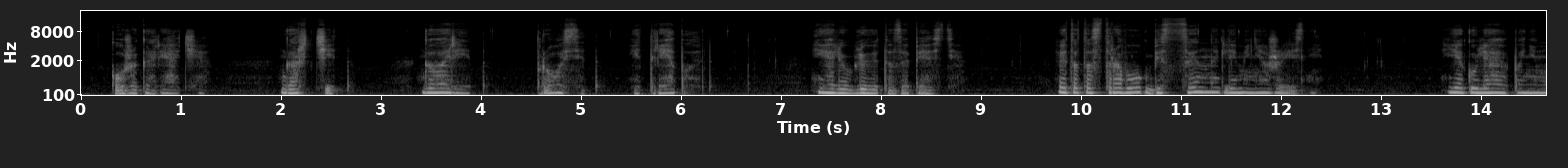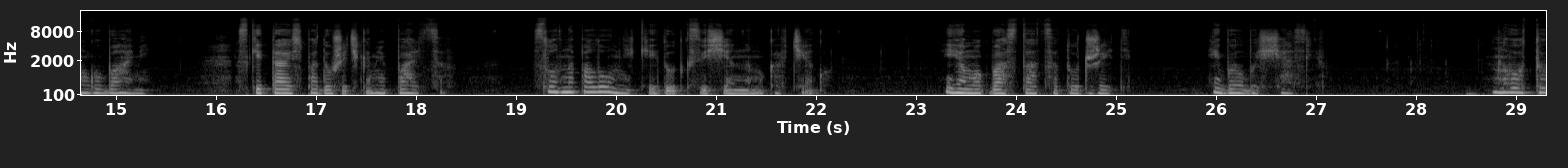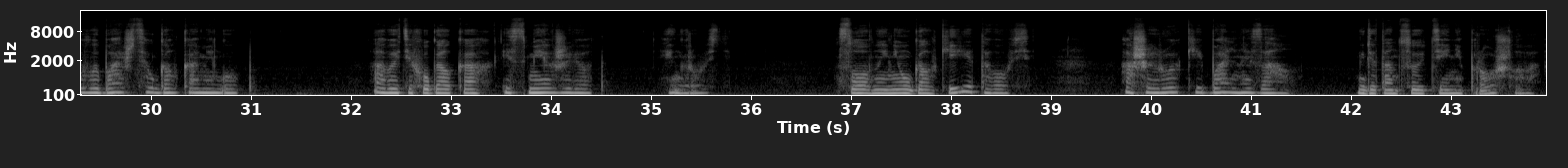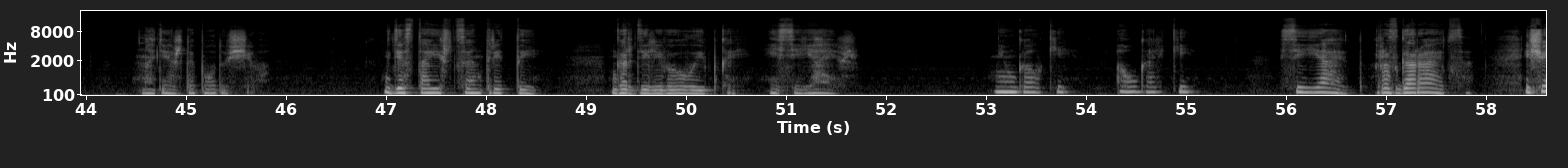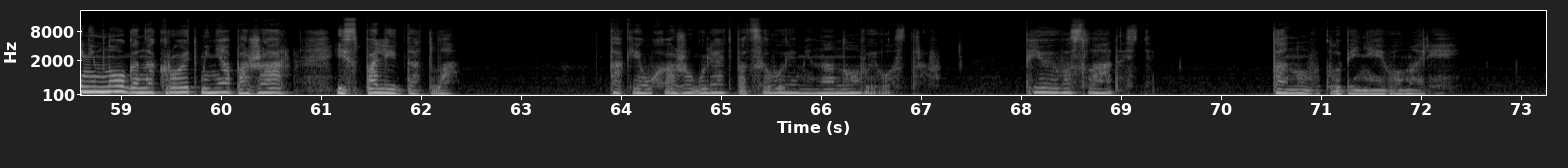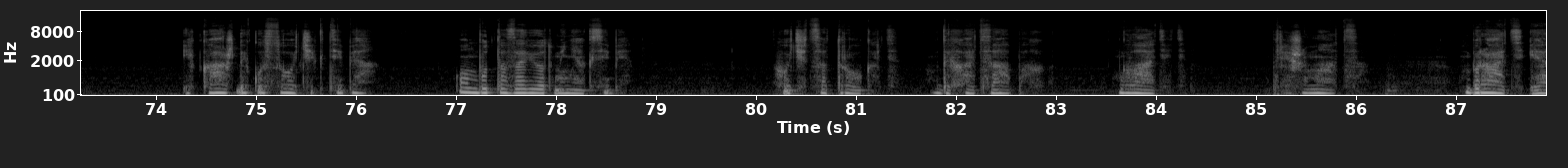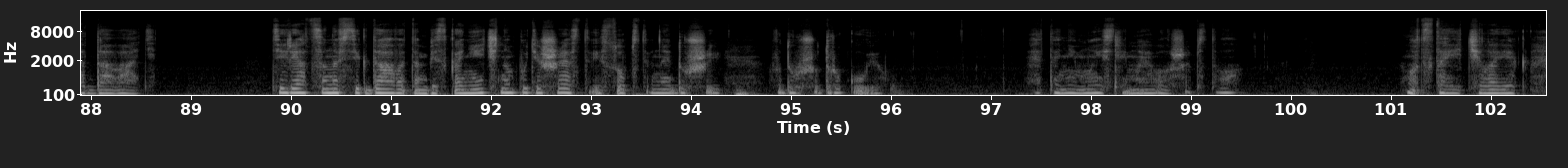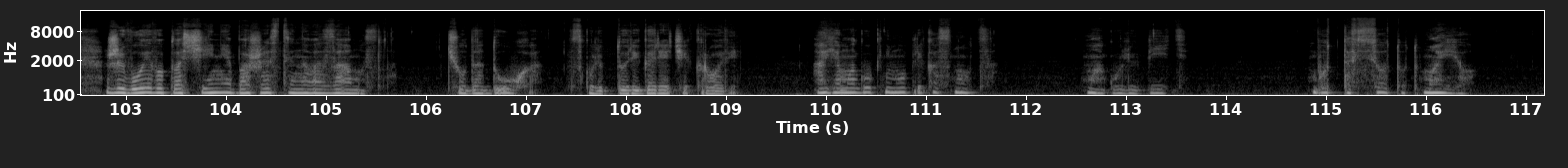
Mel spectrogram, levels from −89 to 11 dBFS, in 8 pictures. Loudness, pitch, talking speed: -35 LUFS, 170 Hz, 85 wpm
